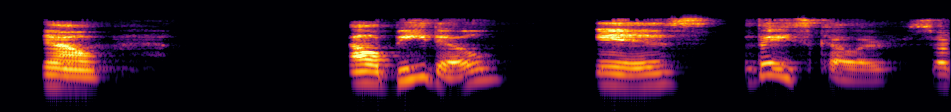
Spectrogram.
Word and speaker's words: albedo: out So, I have learned that al- it's pronounced albedo according to what they were just saying.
